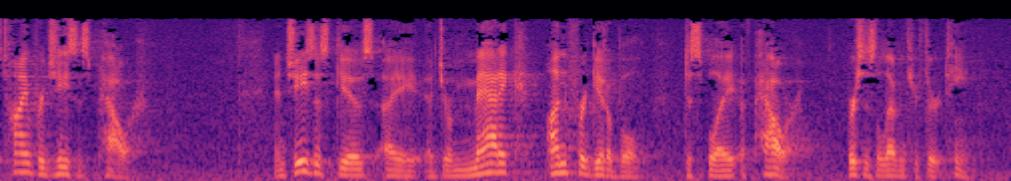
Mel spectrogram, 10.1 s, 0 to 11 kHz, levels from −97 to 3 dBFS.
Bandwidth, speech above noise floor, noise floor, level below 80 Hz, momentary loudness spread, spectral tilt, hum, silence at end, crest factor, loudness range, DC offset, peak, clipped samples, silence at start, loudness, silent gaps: 8 kHz; 24 dB; -48 dBFS; -52 dBFS; 15 LU; -3.5 dB/octave; none; 0.05 s; 22 dB; 3 LU; under 0.1%; -4 dBFS; under 0.1%; 0 s; -24 LUFS; none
